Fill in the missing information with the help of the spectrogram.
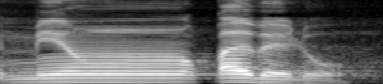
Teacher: Noon sakin followed by qaf, you do ikhfa here. Ikhfa means you hide this noon in the makhraj.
